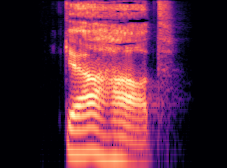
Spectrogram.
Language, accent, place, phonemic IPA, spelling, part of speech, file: German, Germany, Berlin, /ˈɡeːɐ̯haʁt/, Gerhard, proper noun, De-Gerhard.ogg
- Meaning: 1. a male given name, equivalent to English Gerard or French Gérard 2. a surname originating as a patronymic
